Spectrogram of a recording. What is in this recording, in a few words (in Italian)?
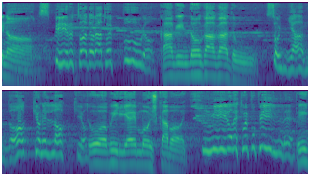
Poesia a due voci; Versi osceni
